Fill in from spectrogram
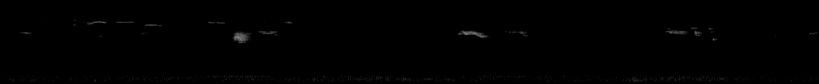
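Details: Tūī singing during an early morning sunrise in the south Pacific: scattered short, high whistled and chirped notes, some clear and ringing, at irregular intervals, with other birds' songs mixed in over a quiet background.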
